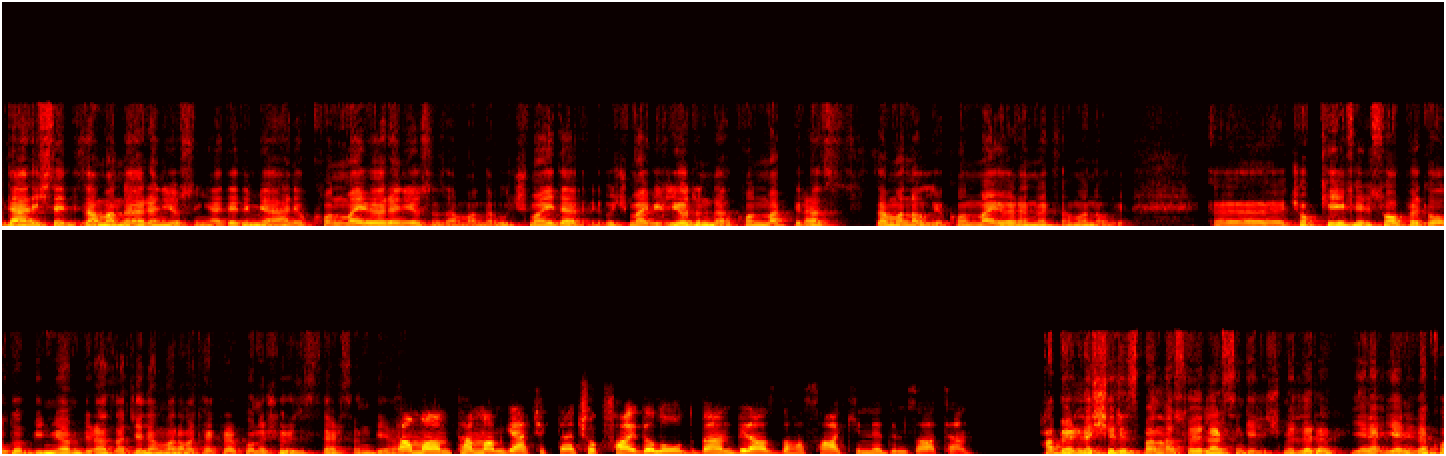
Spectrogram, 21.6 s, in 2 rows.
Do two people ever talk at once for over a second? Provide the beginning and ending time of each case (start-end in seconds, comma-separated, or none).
none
